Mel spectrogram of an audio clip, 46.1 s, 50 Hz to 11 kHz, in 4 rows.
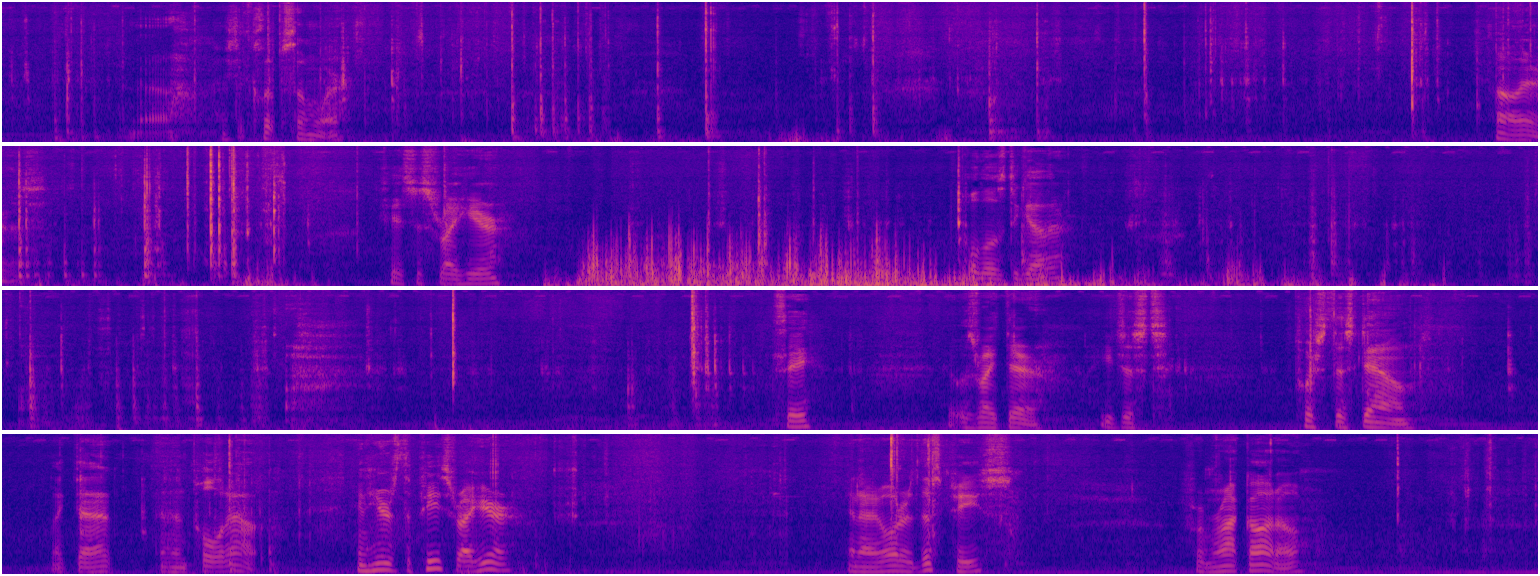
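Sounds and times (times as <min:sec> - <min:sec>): plastic clicks and rattles: 0:02.0 - 0:05.5, 0:07.2 - 0:14.3.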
